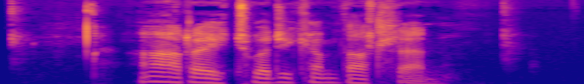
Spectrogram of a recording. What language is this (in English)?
Welsh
